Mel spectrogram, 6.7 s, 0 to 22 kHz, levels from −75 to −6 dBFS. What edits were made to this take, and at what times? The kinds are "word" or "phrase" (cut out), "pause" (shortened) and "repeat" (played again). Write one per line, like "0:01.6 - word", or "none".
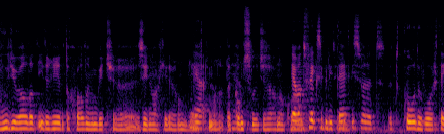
none

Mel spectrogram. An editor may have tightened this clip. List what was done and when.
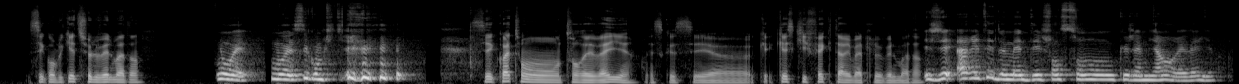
0:02.6 - pause
0:06.4 - pause

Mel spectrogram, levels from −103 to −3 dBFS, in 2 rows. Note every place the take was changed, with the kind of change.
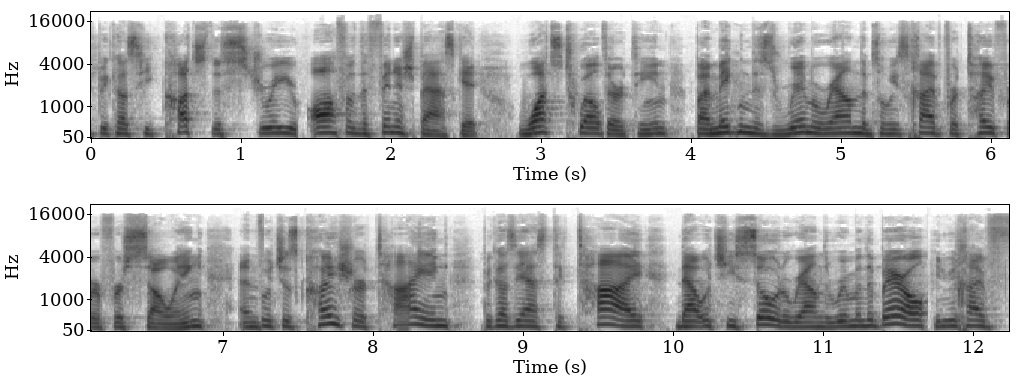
0:01.4 - word
0:03.4 - word
0:05.2 - word
0:05.7 - word
0:07.3 - word

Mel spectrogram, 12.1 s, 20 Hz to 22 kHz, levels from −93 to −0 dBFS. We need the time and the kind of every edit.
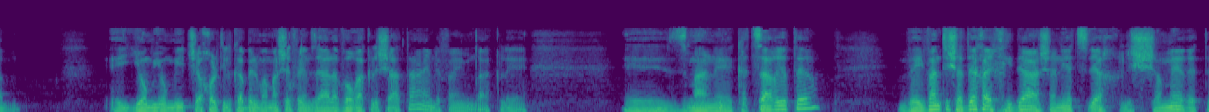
0:02.9 - phrase

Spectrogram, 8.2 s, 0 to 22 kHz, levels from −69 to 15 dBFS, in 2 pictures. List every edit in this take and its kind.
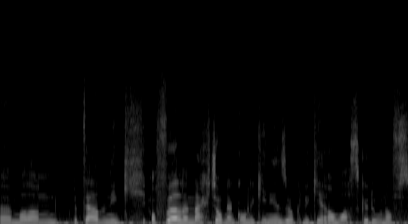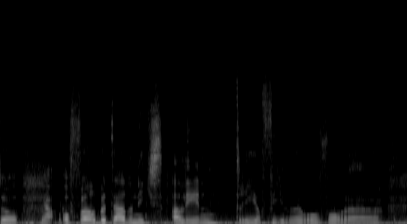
0:02.2 - phrase

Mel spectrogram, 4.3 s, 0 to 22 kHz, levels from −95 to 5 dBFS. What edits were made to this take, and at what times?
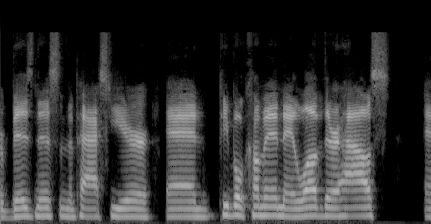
0:01.6 - pause

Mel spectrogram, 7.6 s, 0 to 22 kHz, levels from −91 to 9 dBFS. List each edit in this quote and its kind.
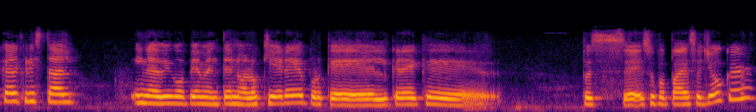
none

